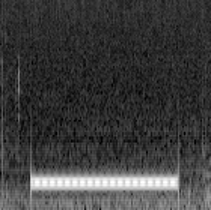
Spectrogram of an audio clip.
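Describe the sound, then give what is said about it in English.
A steady, loud telephone dial tone hums at a single pitch for about two seconds as a call is being placed, starting and stopping abruptly against a quiet background with no voices. “So let's go ahead and get her on the line.”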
